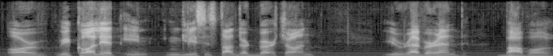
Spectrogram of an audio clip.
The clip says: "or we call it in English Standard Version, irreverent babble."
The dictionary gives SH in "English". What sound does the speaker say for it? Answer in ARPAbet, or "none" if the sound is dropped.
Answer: S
